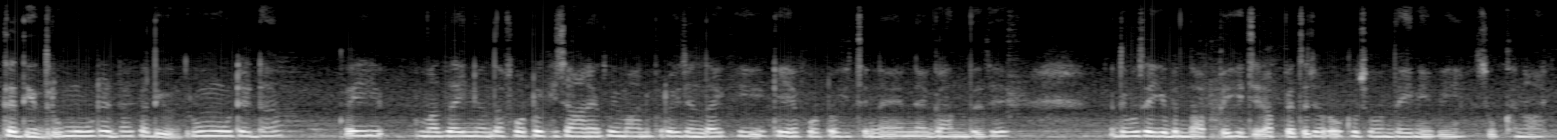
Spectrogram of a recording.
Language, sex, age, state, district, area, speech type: Dogri, female, 18-30, Jammu and Kashmir, Jammu, urban, spontaneous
